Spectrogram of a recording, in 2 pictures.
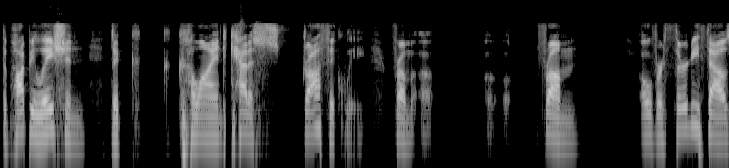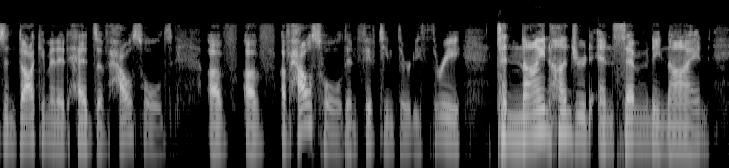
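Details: Adult male archaeologist who says he stutters, giving a lecture; word repetitions in this stretch; stuttering.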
